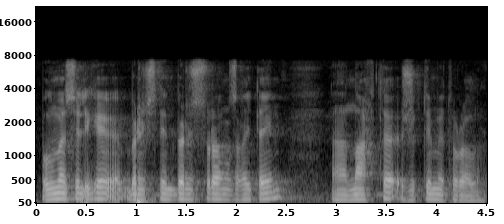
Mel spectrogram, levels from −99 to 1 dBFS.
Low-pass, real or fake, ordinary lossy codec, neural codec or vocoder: 7.2 kHz; real; none; none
